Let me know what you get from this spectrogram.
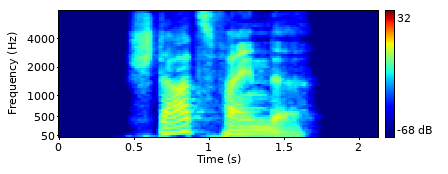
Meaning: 1. nominative/accusative/genitive plural of Staatsfeind 2. dative of Staatsfeind
- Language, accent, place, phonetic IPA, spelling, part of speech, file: German, Germany, Berlin, [ˈʃtaːt͡sˌfaɪ̯ndə], Staatsfeinde, noun, De-Staatsfeinde.ogg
